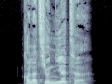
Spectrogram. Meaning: inflection of kollationieren: 1. first/third-person singular preterite 2. first/third-person singular subjunctive II
- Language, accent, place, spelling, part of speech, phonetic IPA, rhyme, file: German, Germany, Berlin, kollationierte, adjective / verb, [kɔlat͡si̯oˈniːɐ̯tə], -iːɐ̯tə, De-kollationierte.ogg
